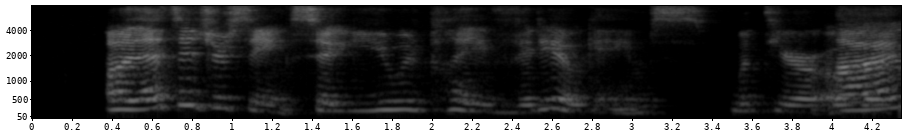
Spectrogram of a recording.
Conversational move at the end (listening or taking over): taking over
